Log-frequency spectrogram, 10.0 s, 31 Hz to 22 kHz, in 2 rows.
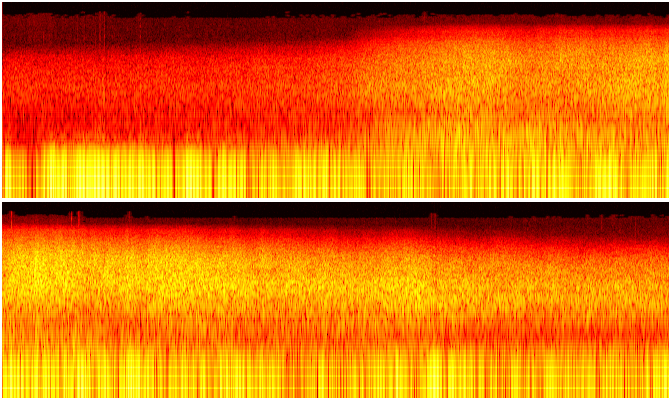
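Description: KLM Boeing 787-9 jetliner on arrival, the roar of its GE GEnx-1B turbofans swelling from about three seconds in, loudest around the middle, then fading as it passes, over a steady low rumble.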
